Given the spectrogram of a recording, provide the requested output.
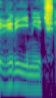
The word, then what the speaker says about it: Greenwich: che si scrive Greenwich ma si legge Greenwich,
